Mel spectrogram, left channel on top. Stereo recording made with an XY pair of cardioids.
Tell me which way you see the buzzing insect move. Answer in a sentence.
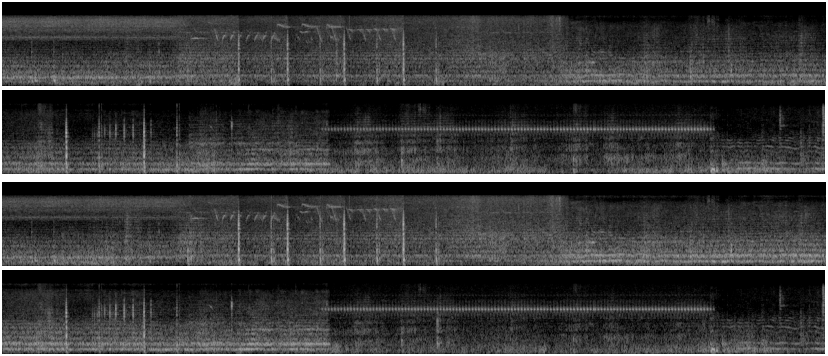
You can hear the buzzing insect go right and come back.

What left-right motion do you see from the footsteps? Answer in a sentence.
You can hear the footsteps move to the left.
